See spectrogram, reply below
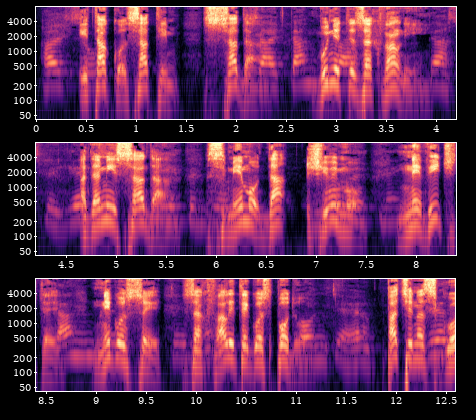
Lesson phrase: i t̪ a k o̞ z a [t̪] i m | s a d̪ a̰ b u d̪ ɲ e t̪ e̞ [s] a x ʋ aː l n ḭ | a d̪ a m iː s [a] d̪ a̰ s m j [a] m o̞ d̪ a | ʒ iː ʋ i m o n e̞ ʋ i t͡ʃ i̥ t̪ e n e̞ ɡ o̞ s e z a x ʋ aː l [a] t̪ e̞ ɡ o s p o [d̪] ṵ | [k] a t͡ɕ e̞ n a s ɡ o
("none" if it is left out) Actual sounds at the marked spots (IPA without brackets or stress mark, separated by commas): t̪, z, a, e, i, d̪, p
